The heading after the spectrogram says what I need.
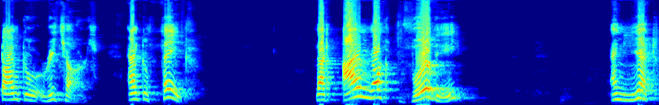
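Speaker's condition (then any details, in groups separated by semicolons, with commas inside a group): Cleft palate; survival uncertain at birth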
